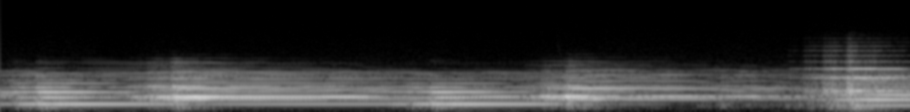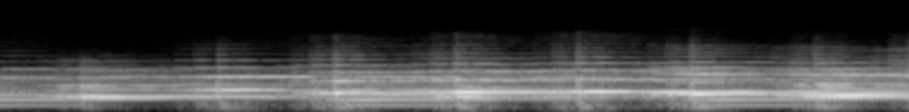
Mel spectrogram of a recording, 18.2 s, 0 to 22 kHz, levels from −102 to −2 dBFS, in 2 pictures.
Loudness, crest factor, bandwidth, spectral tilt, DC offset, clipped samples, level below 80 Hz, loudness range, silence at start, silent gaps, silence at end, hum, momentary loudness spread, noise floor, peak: -20 LUFS; 18 dB; 5.2 kHz; -7.5 dB/octave; under 0.1%; under 0.1%; -74 dBFS; 15 LU; 0 s; none; 0 s; none; 21 LU; -47 dBFS; -4 dBFS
